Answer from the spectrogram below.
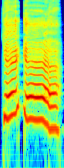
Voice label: "Yea yea" adlib, dry vocals; Raw Vocals; Adlibs

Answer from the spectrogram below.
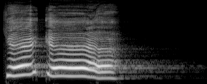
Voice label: Yea Yea wet, adlib; Wet Vocals; Adlibs

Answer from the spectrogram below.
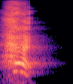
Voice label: adlib Hey Shout wet, vocals; Adlibs

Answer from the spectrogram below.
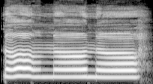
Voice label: "No no no" adlib, dry vocals; Raw Vocals; Adlibs

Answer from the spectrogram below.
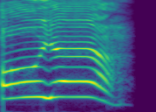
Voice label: "Oh Yeah", adlib, Dry Vocals; Fm; Raw Vocals; Adlibs

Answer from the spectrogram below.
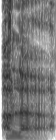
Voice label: "Hold Up", adlib, Dry Vocals; Raw Vocals; Adlibs

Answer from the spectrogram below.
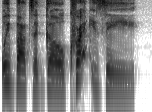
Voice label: adlib "Crazy", Vocal, Dry Vocals; Raw Vocals; Adlibs

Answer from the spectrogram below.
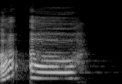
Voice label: Uh Oh wet, adlib; Wet Vocals; Adlibs

